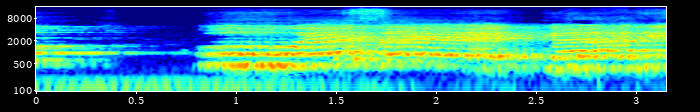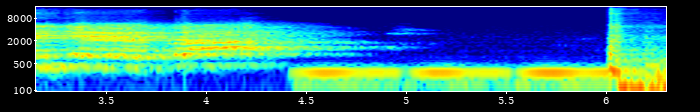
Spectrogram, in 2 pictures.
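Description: A high voice singing a wavering vocal line of Javanese dance music, ending about four seconds in. A steady held tone follows, and full music with percussion comes in at the very end.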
